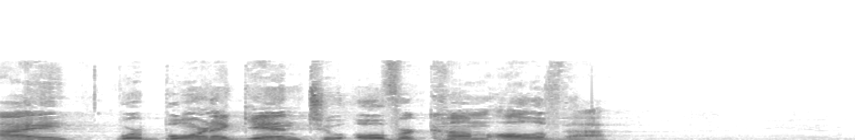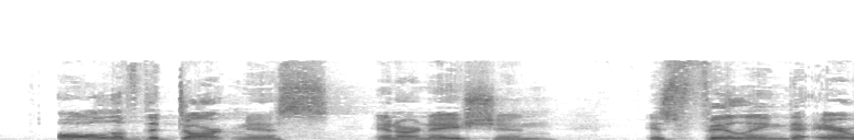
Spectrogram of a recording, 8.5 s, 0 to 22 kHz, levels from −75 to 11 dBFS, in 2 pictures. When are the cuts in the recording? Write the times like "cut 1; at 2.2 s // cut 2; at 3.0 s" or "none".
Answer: cut 1; at 4.4 s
